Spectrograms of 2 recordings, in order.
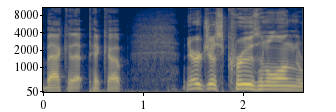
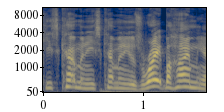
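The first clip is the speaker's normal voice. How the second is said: higher, pleading reassurance; breathless insisting; 8 semitones higher, 3 dB louder, faster than usual. Acted. Half-drowned Aggie assures driver, high pleading. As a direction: insist it between gasps.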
